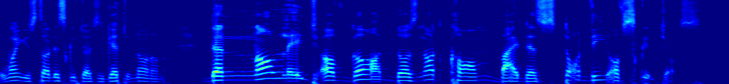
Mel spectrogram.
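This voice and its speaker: The voice is animated, with lively intonation, big swings in loudness and a moderate pace, set over music in the background. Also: man. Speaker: preacher. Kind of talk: sermon. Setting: church. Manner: animated, call-and-response style, exhorting the congregation with 'somebody say amen'; repetitive, rhythmic, fervent. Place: church. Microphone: headset.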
